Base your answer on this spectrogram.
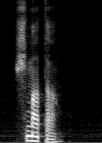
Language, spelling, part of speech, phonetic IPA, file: Polish, szmata, noun, [ˈʃmata], Pl-szmata.ogg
